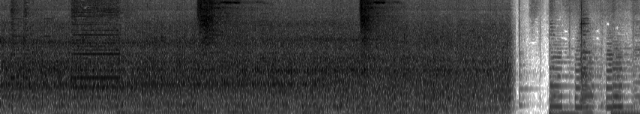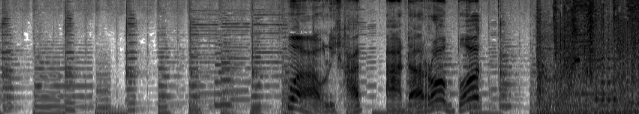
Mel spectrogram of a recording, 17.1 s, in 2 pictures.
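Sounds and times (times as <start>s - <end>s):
diesel truck engine driving past: 0.0s - 6.9s
air brake hisses: 2.6s - 3.2s.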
